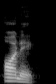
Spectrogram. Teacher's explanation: অনেক, এখানে কিন্তু হসন্ত আছে, হ্যাঁ হসন্ত, অর্থাৎ শেষে মুক্ত উচ্চারণ হবে না, ধ্বনিকে বন্ধ করে রাখতে হবে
